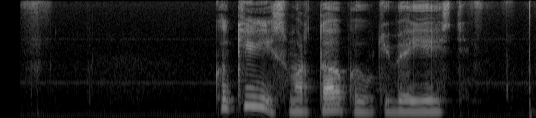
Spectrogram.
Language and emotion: Russian, sad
